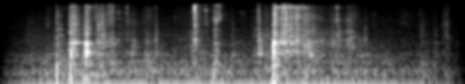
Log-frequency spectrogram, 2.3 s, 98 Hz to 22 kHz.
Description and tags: Taking Coins
Taking change coins from a vending machine.
campus-upf, coins, UPF-CS12, vending-machine, hands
